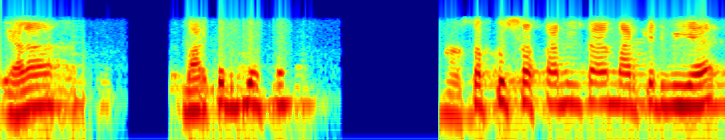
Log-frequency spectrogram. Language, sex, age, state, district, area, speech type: Hindi, male, 60+, Bihar, Madhepura, urban, conversation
